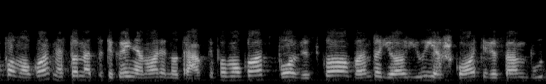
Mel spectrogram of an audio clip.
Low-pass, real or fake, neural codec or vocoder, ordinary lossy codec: 5.4 kHz; real; none; Opus, 16 kbps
